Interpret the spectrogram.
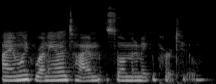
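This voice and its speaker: A woman's voice: lowish voice, flat delivery, racing, a little mellow. A young woman telling a personal story in a casual, chatty way, full of "like" fillers. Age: young adult. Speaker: au pair telling her story.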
